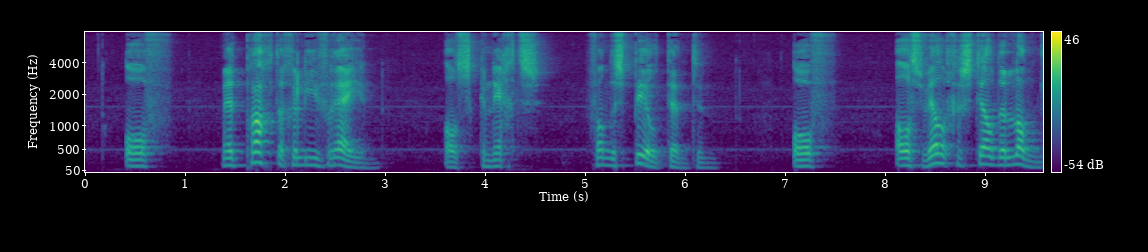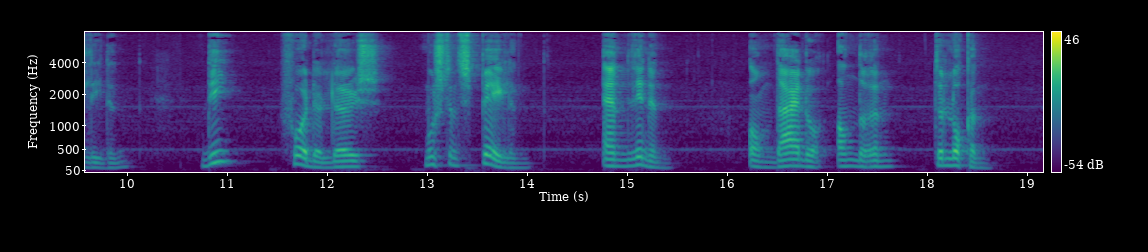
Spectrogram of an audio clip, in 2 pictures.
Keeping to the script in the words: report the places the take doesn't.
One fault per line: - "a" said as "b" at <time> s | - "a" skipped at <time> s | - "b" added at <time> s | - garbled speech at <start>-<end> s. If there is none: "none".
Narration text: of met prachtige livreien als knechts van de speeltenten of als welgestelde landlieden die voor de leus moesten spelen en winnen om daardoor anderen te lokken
none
